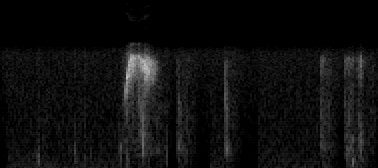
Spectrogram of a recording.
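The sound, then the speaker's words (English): Pet birds at bedtime give a few soft chirps, with one brighter, clearer chirp standing out early and a couple of faint short calls later, separated by quiet gaps and small ticking sounds. “It's actually bedtime. Yep. Time for birds to go to bed.”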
